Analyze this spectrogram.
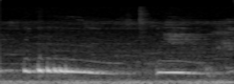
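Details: Spotted dove of the Kelantan kind: one drawn-out, trembling coo that slowly falls in pitch, followed after a pause by a short, steady, clear coo.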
